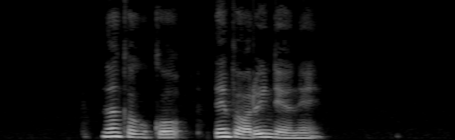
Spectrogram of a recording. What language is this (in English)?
Japanese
